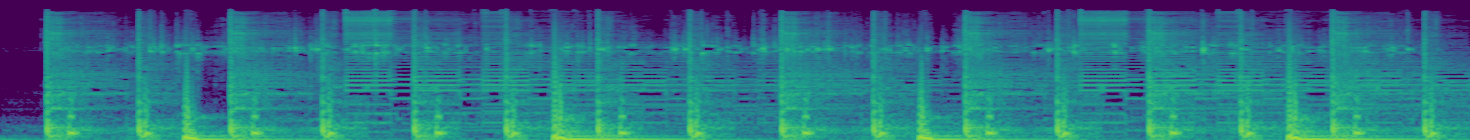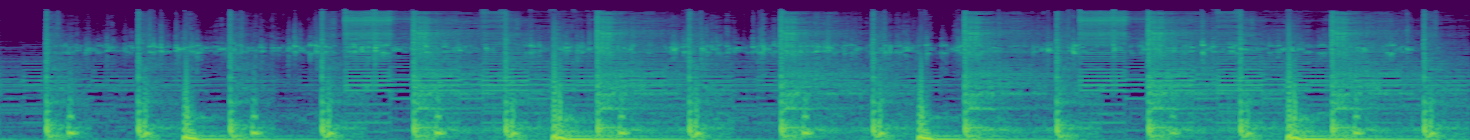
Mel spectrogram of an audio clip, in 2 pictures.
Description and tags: this file is made from toys.
beat, ambient, toys, electronia, processed, drum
